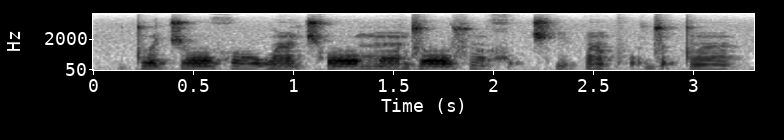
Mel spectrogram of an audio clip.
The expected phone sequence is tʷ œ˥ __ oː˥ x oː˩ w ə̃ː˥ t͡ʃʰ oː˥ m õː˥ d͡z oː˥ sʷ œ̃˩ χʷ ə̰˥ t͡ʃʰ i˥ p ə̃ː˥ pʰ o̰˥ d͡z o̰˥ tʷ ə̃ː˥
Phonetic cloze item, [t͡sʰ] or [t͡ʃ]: t͡ʃ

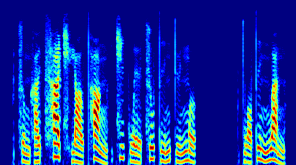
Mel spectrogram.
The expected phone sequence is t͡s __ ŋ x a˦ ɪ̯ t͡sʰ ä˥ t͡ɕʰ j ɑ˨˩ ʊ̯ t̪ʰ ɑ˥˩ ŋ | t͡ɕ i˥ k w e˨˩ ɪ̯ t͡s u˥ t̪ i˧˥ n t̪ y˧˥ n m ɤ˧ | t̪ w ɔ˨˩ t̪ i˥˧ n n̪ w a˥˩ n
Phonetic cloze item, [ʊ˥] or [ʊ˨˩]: ʊ˨˩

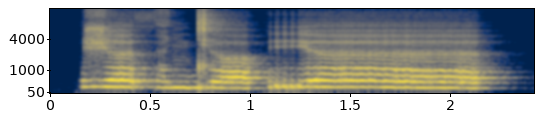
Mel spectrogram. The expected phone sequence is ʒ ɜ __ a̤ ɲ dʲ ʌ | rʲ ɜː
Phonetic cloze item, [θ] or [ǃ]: θ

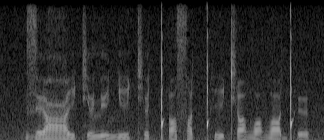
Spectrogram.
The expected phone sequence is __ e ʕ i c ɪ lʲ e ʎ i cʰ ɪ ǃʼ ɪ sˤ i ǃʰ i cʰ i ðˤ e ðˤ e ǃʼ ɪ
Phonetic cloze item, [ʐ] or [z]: z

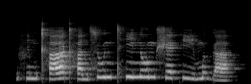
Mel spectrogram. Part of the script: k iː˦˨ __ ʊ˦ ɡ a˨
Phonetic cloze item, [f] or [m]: m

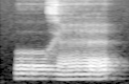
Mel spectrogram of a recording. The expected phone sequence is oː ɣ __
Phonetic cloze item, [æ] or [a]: æ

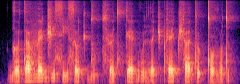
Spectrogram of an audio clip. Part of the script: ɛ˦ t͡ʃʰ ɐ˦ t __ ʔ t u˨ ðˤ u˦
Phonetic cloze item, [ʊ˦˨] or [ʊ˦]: ʊ˦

